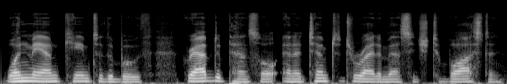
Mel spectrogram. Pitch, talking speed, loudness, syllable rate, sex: 130 Hz, 200 wpm, -18 LUFS, 5.6 syllables/s, male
